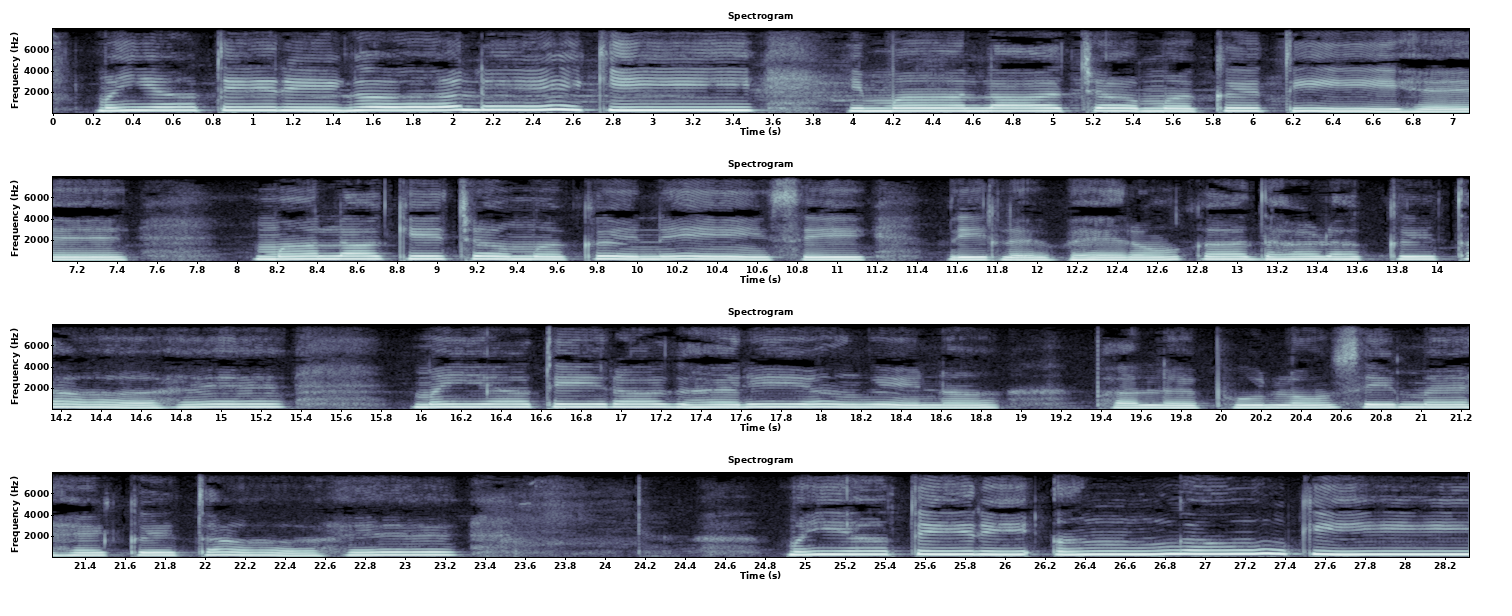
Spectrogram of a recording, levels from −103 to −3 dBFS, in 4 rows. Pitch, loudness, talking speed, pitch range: 245 Hz, -18 LUFS, 60 wpm, 225-290 Hz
